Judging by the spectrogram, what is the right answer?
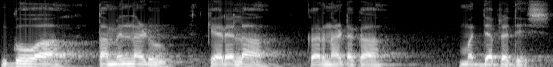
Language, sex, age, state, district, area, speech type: Goan Konkani, male, 18-30, Goa, Bardez, rural, spontaneous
